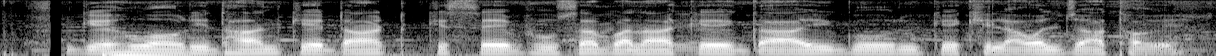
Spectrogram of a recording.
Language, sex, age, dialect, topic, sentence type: Bhojpuri, male, 18-24, Northern, agriculture, statement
